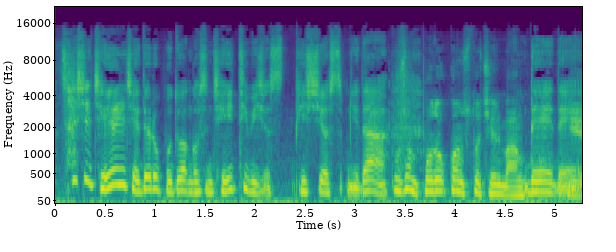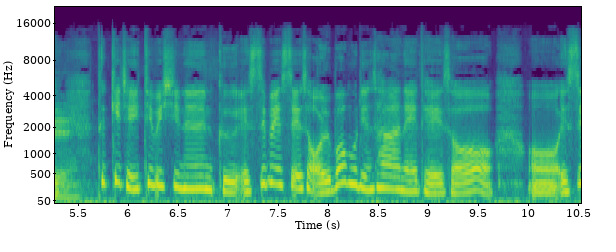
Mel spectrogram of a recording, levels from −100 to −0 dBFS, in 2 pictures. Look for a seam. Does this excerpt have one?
yes; 1 cut; at 4.5 s

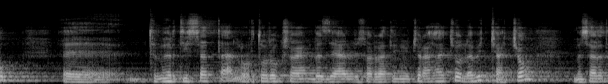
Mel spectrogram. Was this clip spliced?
no; 0 cuts

